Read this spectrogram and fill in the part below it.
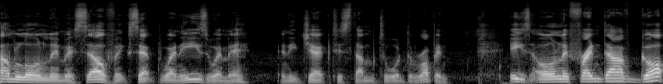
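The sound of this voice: The clip features an unforced reading voice. Pitch variation is ordinary.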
